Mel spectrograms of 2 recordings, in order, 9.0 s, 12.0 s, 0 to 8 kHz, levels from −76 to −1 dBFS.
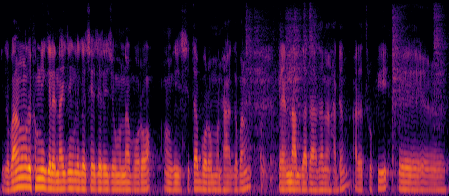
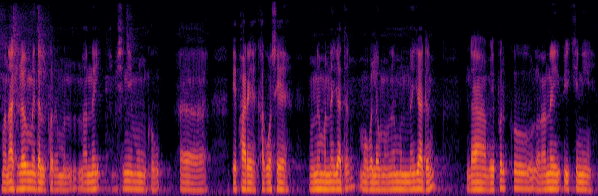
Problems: none marked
